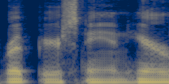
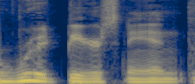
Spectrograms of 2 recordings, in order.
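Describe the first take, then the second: First: "root" with the short vowel of "foot"; regional "root". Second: "root" with a long "oo" as in "boot"; alternative "root". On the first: Host names a local stand, "root" rhyming with "foot". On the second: Host offers co-hosts their version, "root" rhyming with "boot". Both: Shown as a demonstration. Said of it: "whatever you wanna pronounce it as".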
